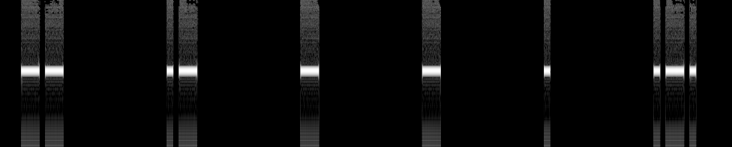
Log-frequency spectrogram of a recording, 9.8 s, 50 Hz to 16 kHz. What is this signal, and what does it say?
Morse code, heard as a keyed tone, about 15 wpm, spaced as for 5 wpm, 1000 Hz. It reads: MATTER
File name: qotdfiles / 5wpm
